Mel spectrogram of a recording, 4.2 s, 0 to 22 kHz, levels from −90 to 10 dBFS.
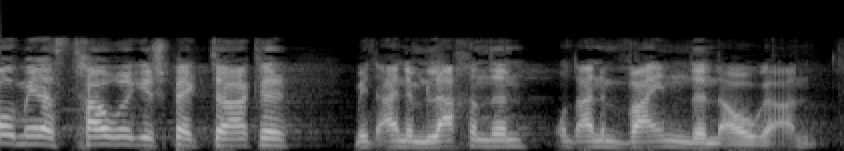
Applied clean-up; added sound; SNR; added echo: none; none; none; none.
